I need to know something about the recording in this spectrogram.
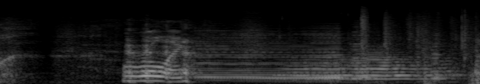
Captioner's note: laughs; upbeat music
